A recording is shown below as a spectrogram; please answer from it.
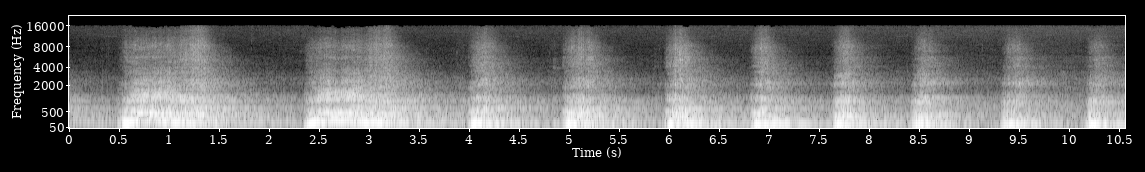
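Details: Captive male lion at Tulsa Zoo on 3 January 2021, roaring into his den for the echo: two long deep moaning roars, then a series of shorter grunting roars about every 0.7 seconds, steadily fading.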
